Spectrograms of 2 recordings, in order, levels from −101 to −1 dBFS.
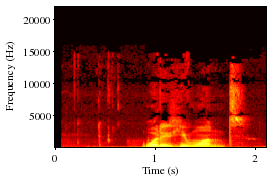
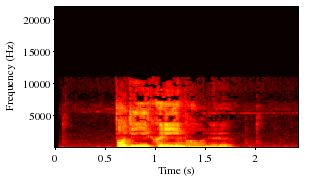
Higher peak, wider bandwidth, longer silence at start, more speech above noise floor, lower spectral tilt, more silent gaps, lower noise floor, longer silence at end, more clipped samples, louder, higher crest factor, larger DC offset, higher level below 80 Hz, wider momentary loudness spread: first, -4 dBFS vs -8 dBFS; first, 14.5 kHz vs 11 kHz; first, 0.85 s vs 0.6 s; second, 30 dB vs 42 dB; about the same, -6.5 dB/octave vs -6 dB/octave; neither; second, -52 dBFS vs -66 dBFS; second, 0.25 s vs 0.65 s; neither; about the same, -23 LUFS vs -25 LUFS; about the same, 20 dB vs 18 dB; neither; about the same, -46 dBFS vs -42 dBFS; second, 12 LU vs 15 LU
